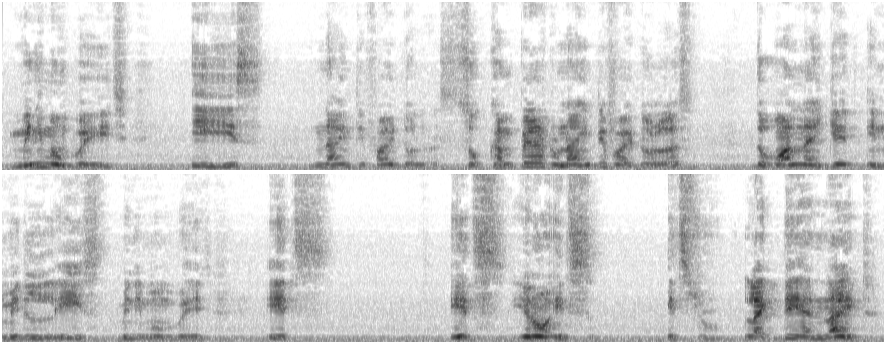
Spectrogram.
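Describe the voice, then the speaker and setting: Sri Lankan male vlogger, mid-pitched, blunt and emphatic off-the-cuff opinions, clear background hum. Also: unhurried, poor audio. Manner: emphatic, repetitive, blunt, often seeking agreement with tag questions. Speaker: vlogger giving personal opinion. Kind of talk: unscripted opinion monologue. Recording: clear steady background noise, air-conditioner hum.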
